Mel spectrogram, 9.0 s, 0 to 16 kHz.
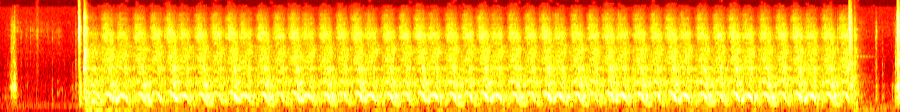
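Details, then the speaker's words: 1996 Fiat Cinquecento Sporting, 26,000 miles, abandoned seven years, with 5 L of fresh fuel added: steady starter cranking at about three turns a second, never catches. No fuel pump is heard, so fuel isn't getting through; a gummed-up fuel pump is suspected. "that's just not getting fuel through. That meant it had to be a problem with our fuel system rather than the substance itself."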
